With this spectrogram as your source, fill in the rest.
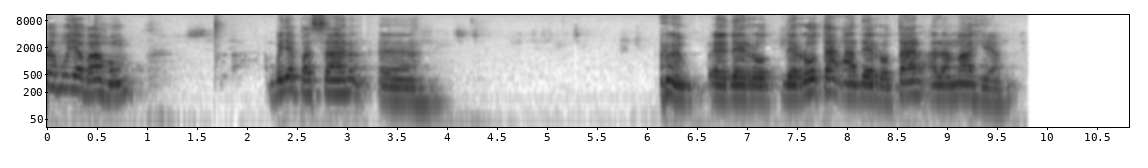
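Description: An older man speaks steadily and earnestly through a microphone.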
